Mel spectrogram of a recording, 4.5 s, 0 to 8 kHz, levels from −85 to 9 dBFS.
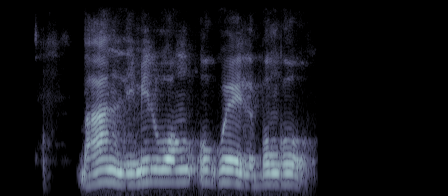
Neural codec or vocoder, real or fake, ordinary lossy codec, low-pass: codec, 24 kHz, 3.1 kbps, DualCodec; fake; Opus, 32 kbps; 7.2 kHz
